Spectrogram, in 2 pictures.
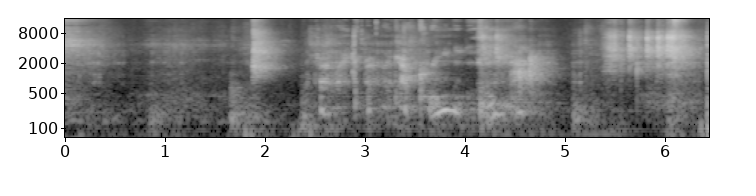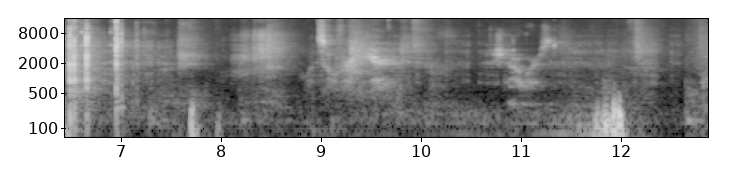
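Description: Soft whispering and breathing close to the microphone, with scattered crunches and clicks of footsteps on a debris-strewn floor. Sharp knocks come about six and a half seconds in, and a louder low thump near the end.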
